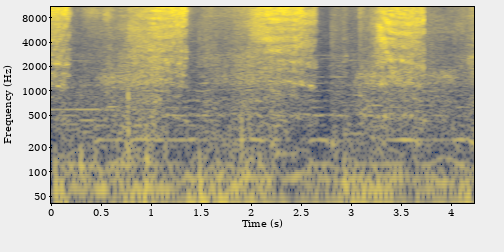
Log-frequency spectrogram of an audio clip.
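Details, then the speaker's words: S197 Mustang factory rear Panhard bar, being pried down by hand during removal before an adjustable bar goes in: slow, gritty rasping scrape with each lever, like the joint is full of sand; worn bushing or joint. "I wonder if you can hear this on camera, but it's like this thing's full of sand."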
